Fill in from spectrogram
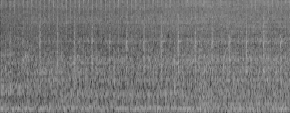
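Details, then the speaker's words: Chevy Cruze at idle: a light, quick ticking rattle of roughly six per second over a steady idle hum. The mechanic suspects a weak oil control valve (unconfirmed) and notes an oil leak. "Not a big fan of that rattle. I mean, it could be from a weak oil control valve."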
